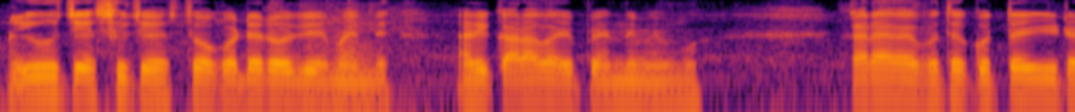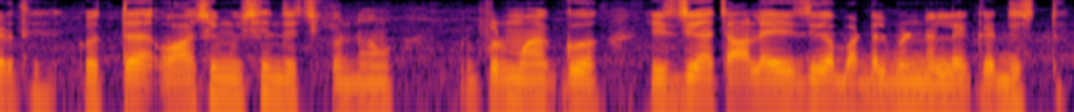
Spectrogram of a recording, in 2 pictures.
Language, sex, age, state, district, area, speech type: Telugu, male, 18-30, Telangana, Vikarabad, urban, spontaneous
